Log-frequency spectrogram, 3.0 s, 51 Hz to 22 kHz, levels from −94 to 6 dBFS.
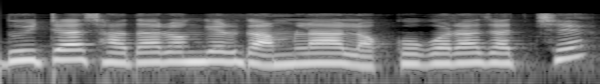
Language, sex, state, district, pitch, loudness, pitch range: Bengali, female, West Bengal, Alipurduar, 240 Hz, -14 LUFS, 230-265 Hz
